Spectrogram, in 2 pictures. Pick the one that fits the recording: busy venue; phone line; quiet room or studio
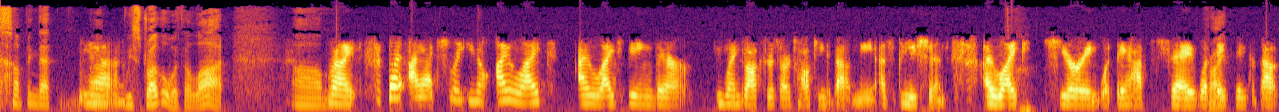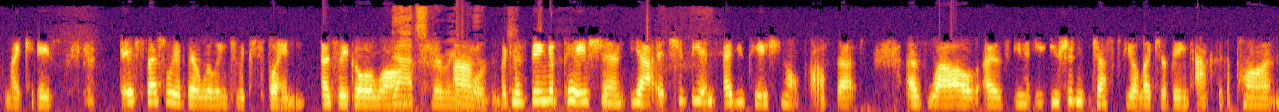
phone line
